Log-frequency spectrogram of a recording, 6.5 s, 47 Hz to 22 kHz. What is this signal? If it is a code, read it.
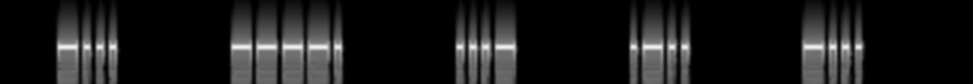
Morse code, heard as a keyed tone, about 28 wpm, spaced as for 10 wpm, 700 Hz. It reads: B9VLB
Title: USA Call Signs - 6 Characters - 6x Character Spacing - 28wpm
